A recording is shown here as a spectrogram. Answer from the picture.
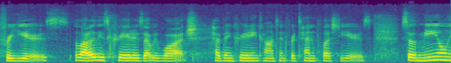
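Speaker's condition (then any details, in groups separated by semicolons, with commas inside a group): No condition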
